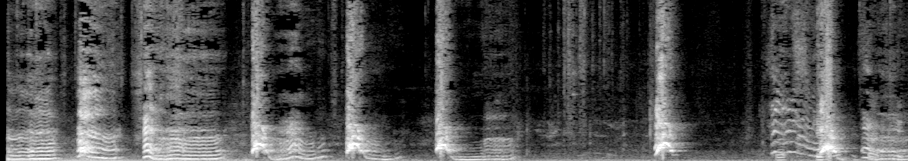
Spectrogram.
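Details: Norfolk Terrier barking at a piece of foam it takes for a snake; sharp harmonic barks and yips come in bursts, some close together, mixed with a person's voice asking whether the foam is scary.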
